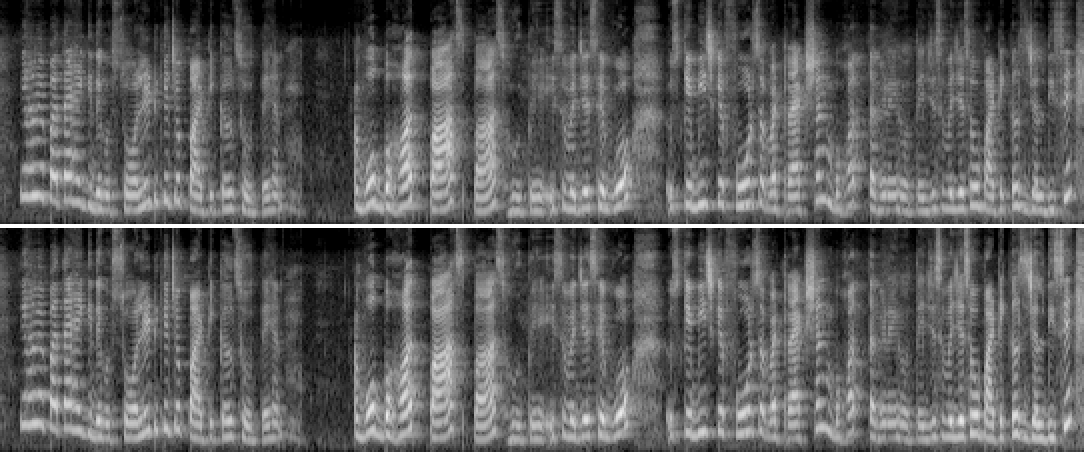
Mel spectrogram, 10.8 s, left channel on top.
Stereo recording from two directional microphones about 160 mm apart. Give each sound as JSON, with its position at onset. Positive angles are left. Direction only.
{"t": 0.2, "sound": "a woman's voice", "side_deg": -20}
